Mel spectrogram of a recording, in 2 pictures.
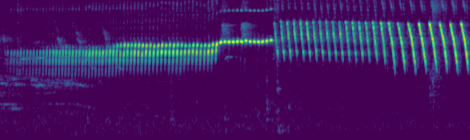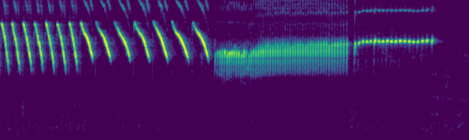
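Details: Canary tutor song with rich phrasing: a rolling mid-pitched trill, a short high tour, then a long run of rapid downward-sweeping notes that slow toward the end, followed by another rolling trill and a high trill.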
